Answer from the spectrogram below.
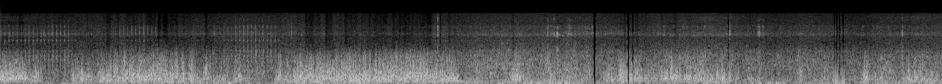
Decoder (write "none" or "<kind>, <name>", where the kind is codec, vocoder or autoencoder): none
